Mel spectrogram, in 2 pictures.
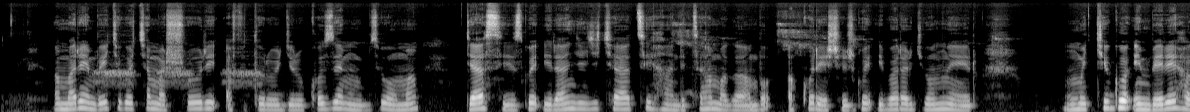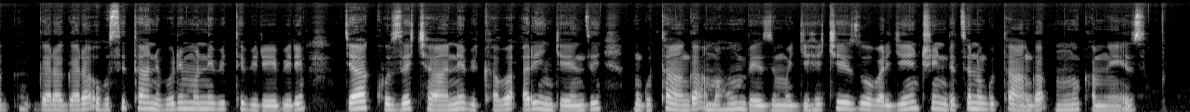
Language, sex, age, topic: Kinyarwanda, female, 18-24, education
